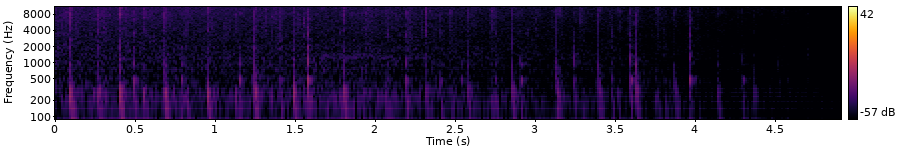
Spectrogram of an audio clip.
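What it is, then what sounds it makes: Paper Bible pages. Long acrylic nails on both hands tap and patter across the thin paper pages of a large, thick hardcover Bible lying open on a table, its pages a solid stack. About sixteen soft, dull, quiet taps fall in an uneven quick rhythm, each dying away almost instantly. The sound is low-pitched papery clicking that grows fainter toward the end.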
